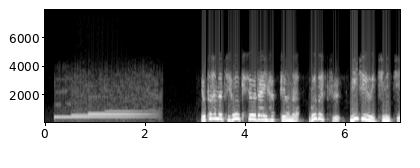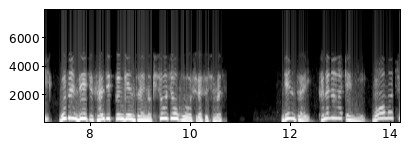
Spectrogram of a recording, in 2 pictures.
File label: ilbc 8khz wifi voice off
